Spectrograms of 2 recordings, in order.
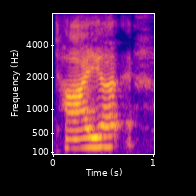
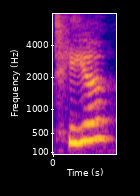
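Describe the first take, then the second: First: The first vowel sounds like 'tie'. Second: The first vowel sounds like 'tea'. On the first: The speaker calls it wrong. "I was pronounced Taya" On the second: The speaker calls it right. "it rhymes with Chia Pet"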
